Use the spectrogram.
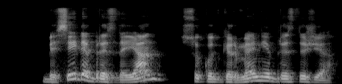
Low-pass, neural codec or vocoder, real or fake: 14.4 kHz; autoencoder, 48 kHz, 128 numbers a frame, DAC-VAE, trained on Japanese speech; fake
